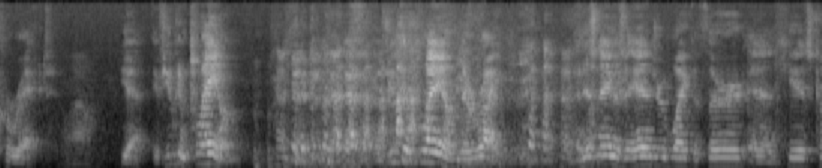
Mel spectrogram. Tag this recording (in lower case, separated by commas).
speech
